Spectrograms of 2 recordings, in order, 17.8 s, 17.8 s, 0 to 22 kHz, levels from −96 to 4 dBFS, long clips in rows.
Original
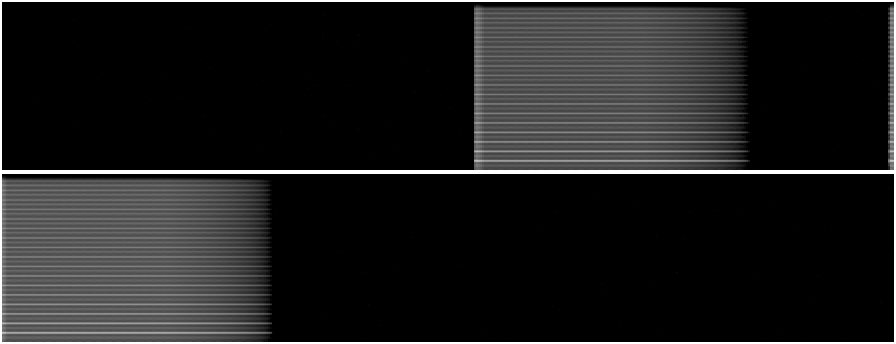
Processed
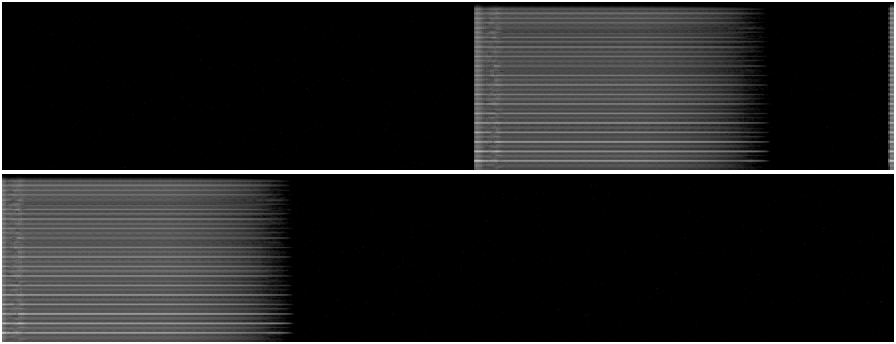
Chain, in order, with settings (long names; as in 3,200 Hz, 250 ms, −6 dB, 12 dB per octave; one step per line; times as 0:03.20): reverb whose tail is shaped and stops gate 230 ms rising, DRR 6 dB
